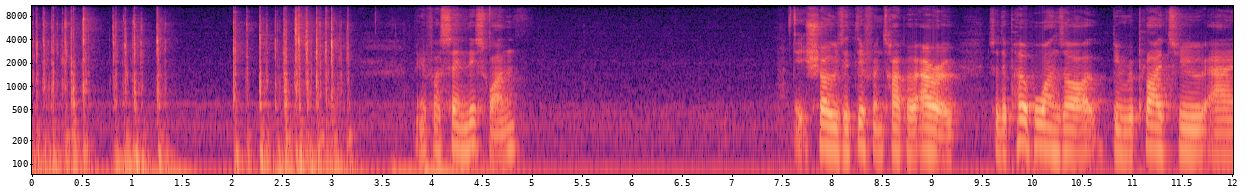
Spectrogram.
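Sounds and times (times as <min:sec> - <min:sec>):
computer keyboard typing: 0:00.0 - 0:01.4, 0:02.0 - 0:03.2.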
